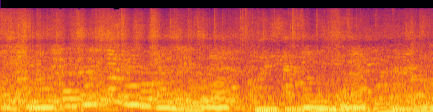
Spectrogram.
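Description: Electric upright bass plucked in a swing-jazz walking bass line, stepping up and down from note to note, over the band, with light percussion ticking in time.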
